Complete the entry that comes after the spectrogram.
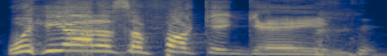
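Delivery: loud, slow, thrilled; excited shout. Real, not acted. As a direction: hype up the game. Reacting to the game.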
